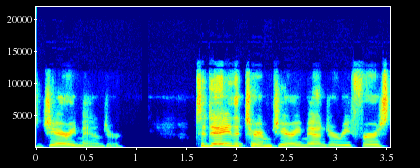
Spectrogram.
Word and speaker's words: gerrymander: gary it became a garrymander which is pronounced more generally these days as gerrymander today the term gerrymander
